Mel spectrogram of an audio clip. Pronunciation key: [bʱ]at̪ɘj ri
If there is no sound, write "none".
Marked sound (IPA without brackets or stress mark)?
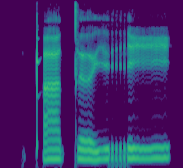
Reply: pʼ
